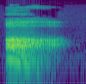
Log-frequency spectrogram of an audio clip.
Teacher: british speakers especially those in the south of england will use a more back vowel sound here ah but americans will tend to use a more front vowel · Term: bath vowel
